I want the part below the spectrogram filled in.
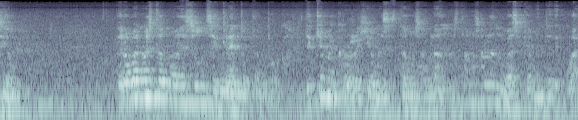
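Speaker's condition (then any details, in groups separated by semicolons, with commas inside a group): No condition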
